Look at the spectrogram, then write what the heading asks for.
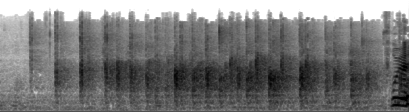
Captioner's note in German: Beifall DIE LINKE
